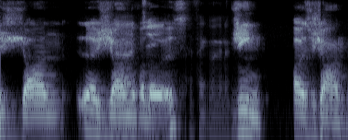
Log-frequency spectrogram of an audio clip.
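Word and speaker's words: Jeanne: jean veloz i think jean jean that's how it's pronounced in french so in in regards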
